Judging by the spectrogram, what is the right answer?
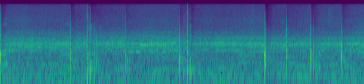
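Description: Fireworks display: aerial shells bursting in sharp, irregularly spaced bangs, about ten of them, over a steady background din.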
